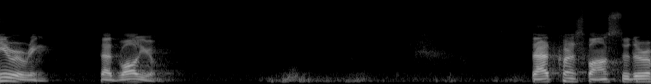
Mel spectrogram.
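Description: A man lectures through a microphone in a large room.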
